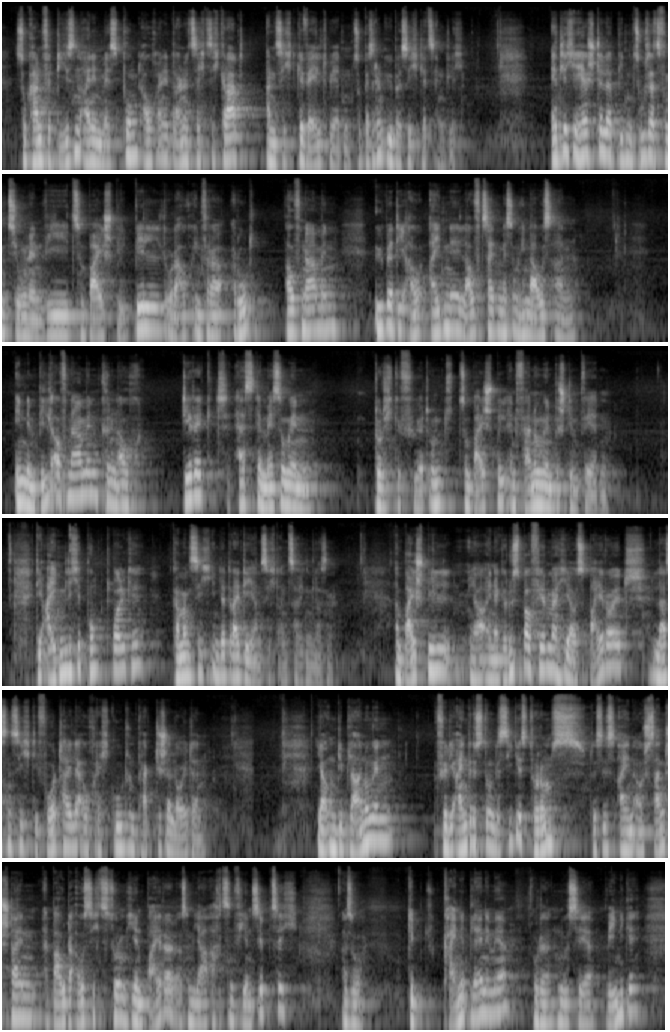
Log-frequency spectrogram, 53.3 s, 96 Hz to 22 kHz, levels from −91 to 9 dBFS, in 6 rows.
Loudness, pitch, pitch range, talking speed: -22 LUFS, 125 Hz, 115-145 Hz, 120 wpm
